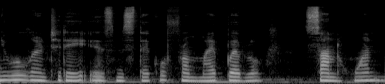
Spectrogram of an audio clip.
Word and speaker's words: Mixtec: mixed egg is pronounced me stick for us for from San Juan mixed up egg we don't pronounce it with the X sound mystic or me dick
